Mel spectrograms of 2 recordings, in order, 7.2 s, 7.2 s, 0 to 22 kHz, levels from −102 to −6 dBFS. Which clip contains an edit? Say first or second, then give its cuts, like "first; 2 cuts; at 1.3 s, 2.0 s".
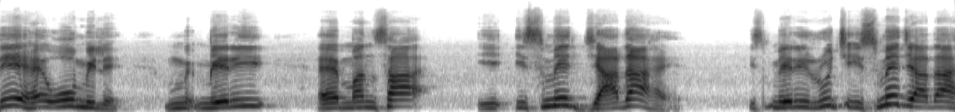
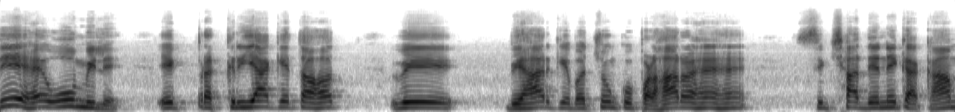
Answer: second; 1 cut; at 1.0 s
